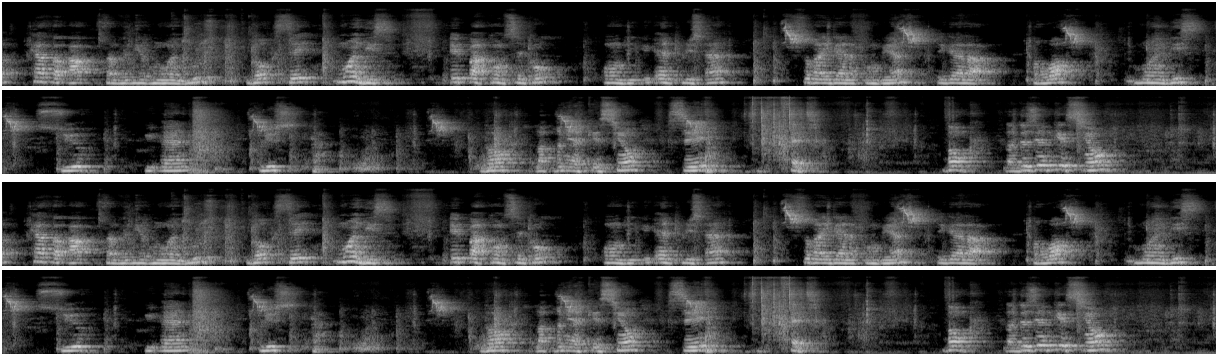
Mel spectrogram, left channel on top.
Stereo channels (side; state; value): both; identical; correlation 1.00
